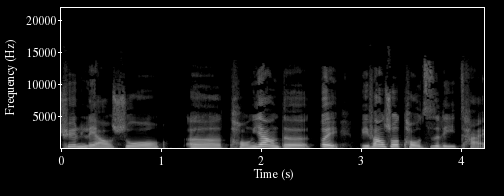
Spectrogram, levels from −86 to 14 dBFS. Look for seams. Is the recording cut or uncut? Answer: cut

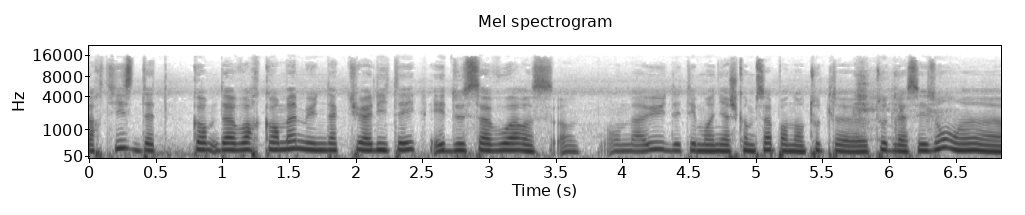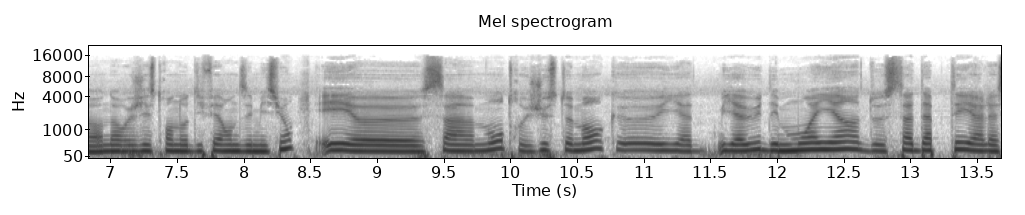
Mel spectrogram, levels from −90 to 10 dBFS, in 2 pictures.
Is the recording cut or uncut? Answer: uncut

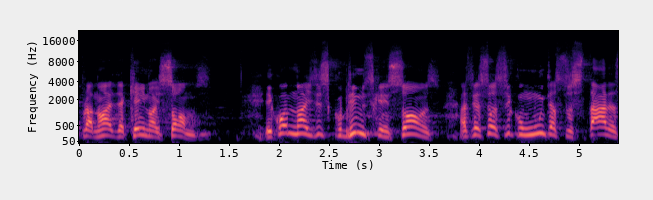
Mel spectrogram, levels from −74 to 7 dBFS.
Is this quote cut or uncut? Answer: uncut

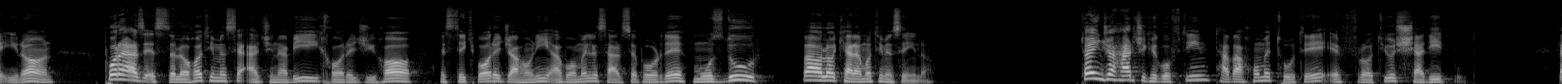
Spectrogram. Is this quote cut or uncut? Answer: cut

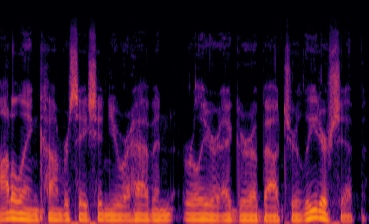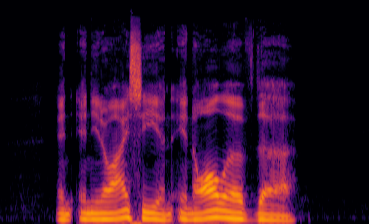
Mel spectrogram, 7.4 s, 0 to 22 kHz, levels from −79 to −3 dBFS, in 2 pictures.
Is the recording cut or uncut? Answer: uncut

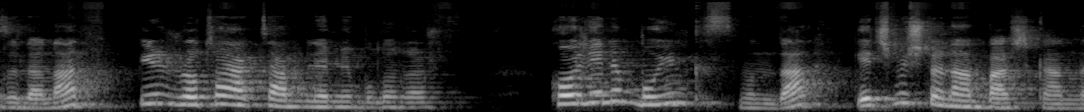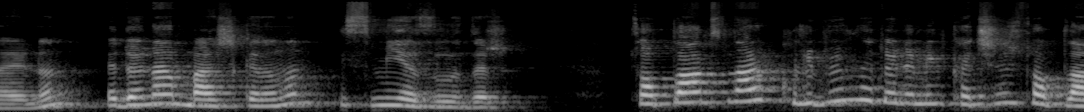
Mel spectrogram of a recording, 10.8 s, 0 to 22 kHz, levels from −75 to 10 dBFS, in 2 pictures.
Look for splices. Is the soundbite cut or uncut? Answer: uncut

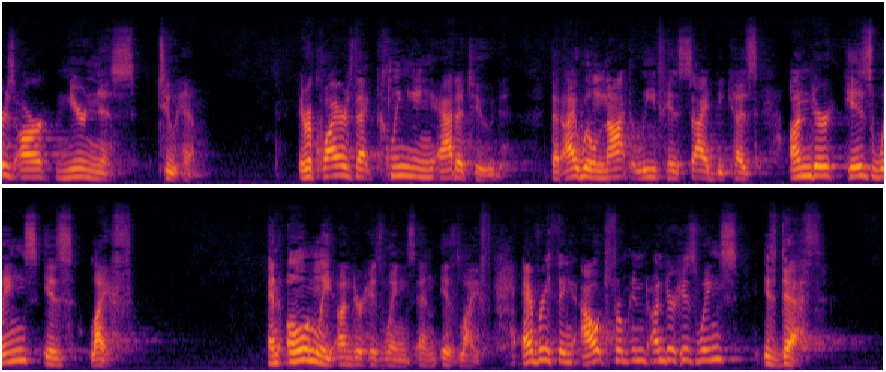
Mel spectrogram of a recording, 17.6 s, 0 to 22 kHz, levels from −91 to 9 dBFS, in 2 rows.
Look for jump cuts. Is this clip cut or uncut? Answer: uncut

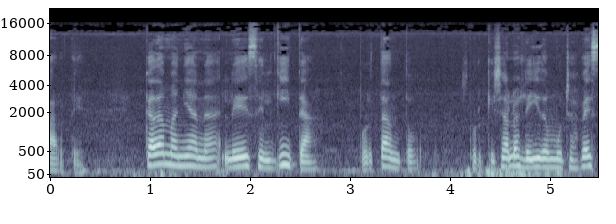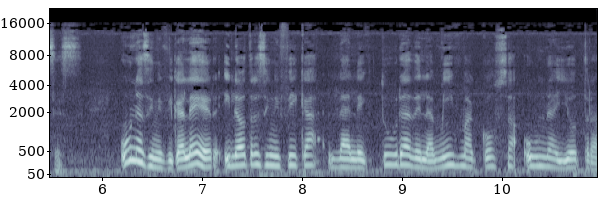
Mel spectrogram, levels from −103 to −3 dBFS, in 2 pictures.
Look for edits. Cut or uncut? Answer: cut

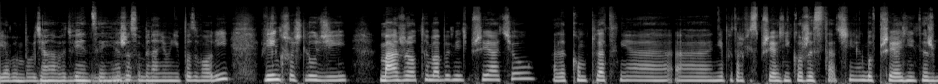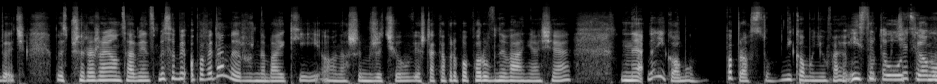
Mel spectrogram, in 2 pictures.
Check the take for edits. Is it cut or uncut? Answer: cut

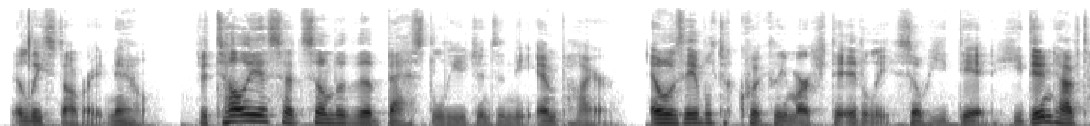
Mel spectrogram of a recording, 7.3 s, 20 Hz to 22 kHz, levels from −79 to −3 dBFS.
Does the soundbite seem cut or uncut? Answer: uncut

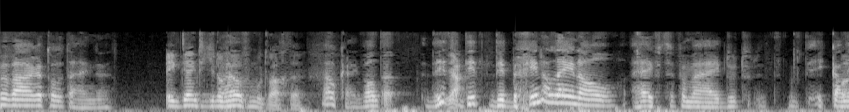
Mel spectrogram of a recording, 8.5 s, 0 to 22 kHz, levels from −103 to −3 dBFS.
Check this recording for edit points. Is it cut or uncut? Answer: uncut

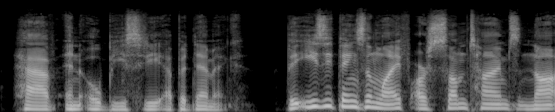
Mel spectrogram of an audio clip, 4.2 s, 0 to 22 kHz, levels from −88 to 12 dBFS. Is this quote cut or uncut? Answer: cut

